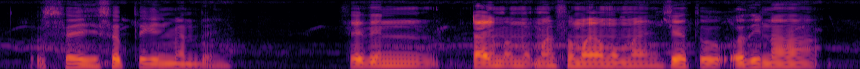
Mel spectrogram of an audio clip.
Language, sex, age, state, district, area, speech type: Santali, male, 18-30, West Bengal, Malda, rural, spontaneous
